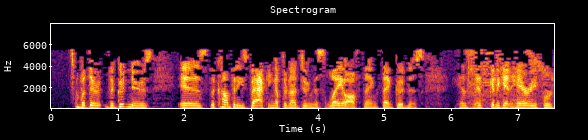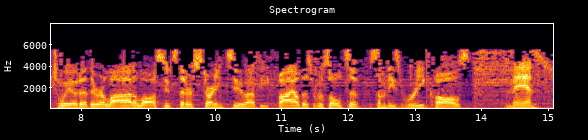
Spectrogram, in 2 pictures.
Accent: Ireland; I'm not. I'm Irish.

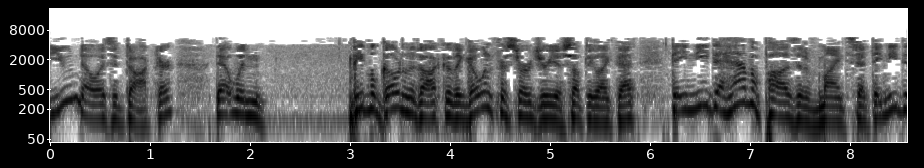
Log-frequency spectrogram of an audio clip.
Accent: New England, United States; and I grew up in New England. I grew up in an old East Coast city, so very much like, you know, downtown New York.

